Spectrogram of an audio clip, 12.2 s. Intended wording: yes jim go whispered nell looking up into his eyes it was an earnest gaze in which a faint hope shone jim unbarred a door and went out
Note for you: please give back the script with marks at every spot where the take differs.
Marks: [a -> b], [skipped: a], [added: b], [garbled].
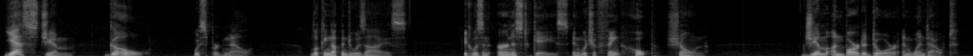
yes jim go whispered nell looking up into his eyes it was an earnest gaze in which a faint hope shone jim unbarred a door and went out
